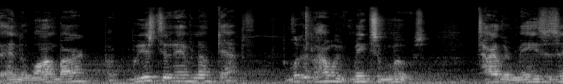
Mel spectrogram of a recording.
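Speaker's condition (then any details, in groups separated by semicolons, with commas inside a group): No condition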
